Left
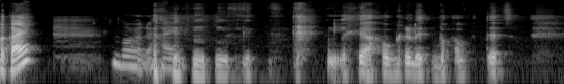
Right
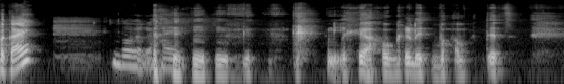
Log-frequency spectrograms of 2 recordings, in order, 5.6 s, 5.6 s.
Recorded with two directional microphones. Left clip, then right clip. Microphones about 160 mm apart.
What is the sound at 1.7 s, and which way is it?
Speech, 5° right (ahead or behind).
